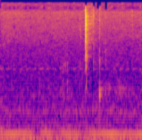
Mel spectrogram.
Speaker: I also have like TMJ kind of right here, to where at night, if you're sitting next to me or laying next to me and it's really quiet, I can do that and you can hear my jaw click and pop.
